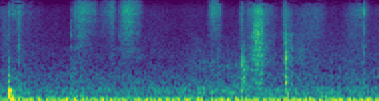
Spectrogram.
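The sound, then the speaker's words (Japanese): Soft, dry rustling as a hand rubs back and forth across notebook paper, comparing the smoother Continue Plus notebook with the grippier Campus notebook, a few brushing strokes over a low steady background hum; no one speaks. “あのコンティニュープラスの方がツルツルしてますだからボールペンとか万年筆とかはよく滑るんじゃないかなキャンバスノートの方がちょっと引っかかりがあるよね、まあ、単純に私の手がベタついている可能性もなくはないがうんうんやっぱりコンティニュープラスの方がサラサラしてます”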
